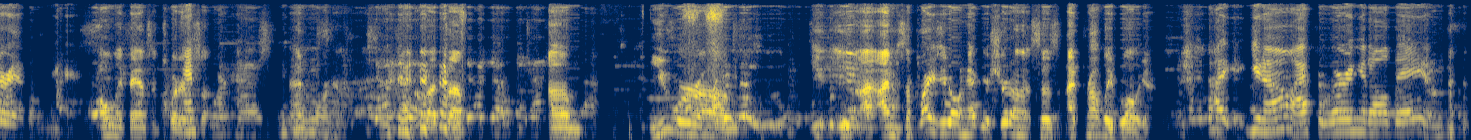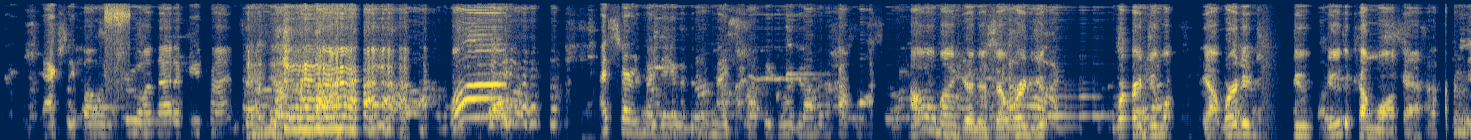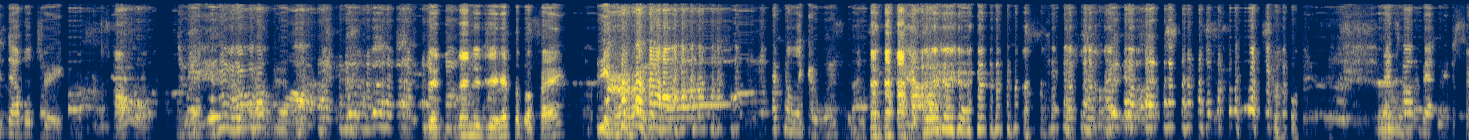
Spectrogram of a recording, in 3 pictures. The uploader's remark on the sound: Well, we had quite a weekend in Chicago and the stars came out for our show at the end of it. I apologize for the poor audio as the hotel WiFi wasn't the best. MANY, MANY folks came by to chat.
